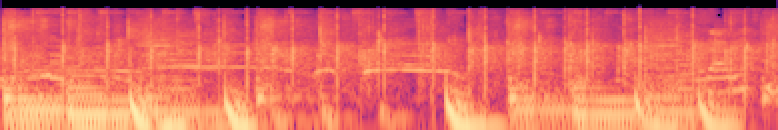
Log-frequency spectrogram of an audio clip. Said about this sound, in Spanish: Bueno, no, queda mucha pereza, sentaicas, pero con aplauso para ….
